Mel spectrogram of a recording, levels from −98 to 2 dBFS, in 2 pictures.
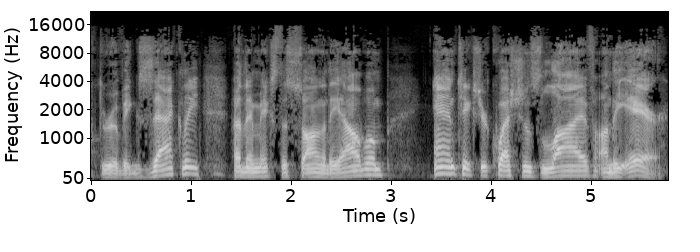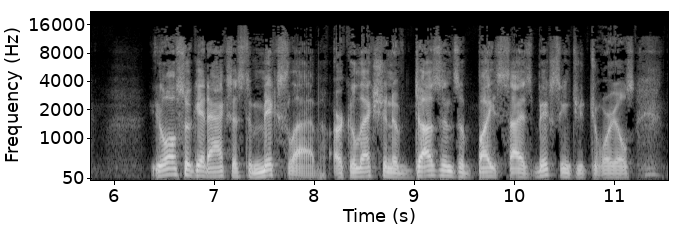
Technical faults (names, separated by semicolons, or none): lost packet rebuilt from error correction; short concealed packet loss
